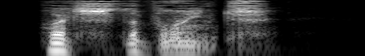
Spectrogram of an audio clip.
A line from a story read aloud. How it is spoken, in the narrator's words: Harar whispered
